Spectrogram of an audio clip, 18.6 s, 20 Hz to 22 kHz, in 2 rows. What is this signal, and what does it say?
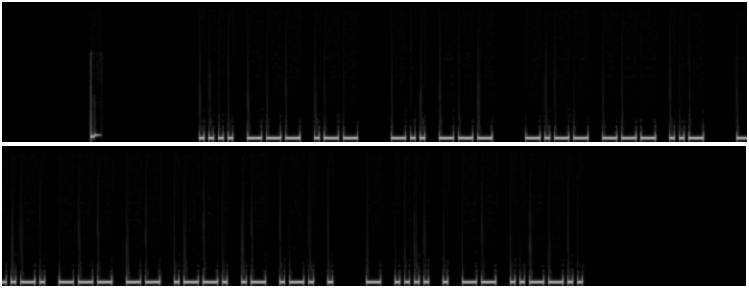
Morse code, heard as a keyed tone, about 19 wpm, 700 Hz. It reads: HOW DO YOU COMPARE THEM?
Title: Sentences from Top 1300 Words 20wpm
